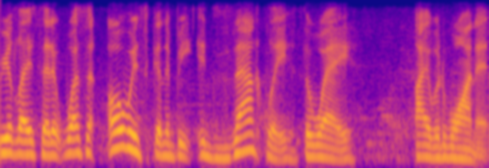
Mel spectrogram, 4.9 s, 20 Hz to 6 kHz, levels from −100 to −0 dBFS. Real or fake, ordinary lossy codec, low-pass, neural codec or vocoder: real; Opus, 24 kbps; 5.4 kHz; none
